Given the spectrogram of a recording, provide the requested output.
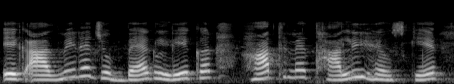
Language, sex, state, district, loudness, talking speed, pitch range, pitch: Hindi, female, Jharkhand, Garhwa, -17 LUFS, 145 wpm, 220-300 Hz, 250 Hz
